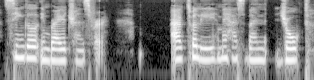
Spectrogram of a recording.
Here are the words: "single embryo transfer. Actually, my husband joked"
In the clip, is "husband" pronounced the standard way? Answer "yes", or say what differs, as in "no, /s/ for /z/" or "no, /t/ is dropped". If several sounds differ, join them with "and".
no, /s/ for /z/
